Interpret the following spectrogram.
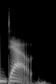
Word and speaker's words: doubt: The B in doubt is also silent. We don't say dowbat. We say doubt.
